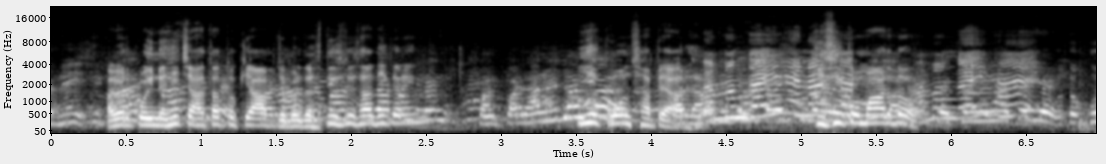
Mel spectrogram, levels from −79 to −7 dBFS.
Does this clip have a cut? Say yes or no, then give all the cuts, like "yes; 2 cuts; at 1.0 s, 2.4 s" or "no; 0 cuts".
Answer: no; 0 cuts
